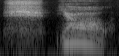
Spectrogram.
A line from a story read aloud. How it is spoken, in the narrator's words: whispered, but a small smile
